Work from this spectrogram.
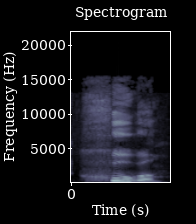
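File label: "jugo", slow, Spanish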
